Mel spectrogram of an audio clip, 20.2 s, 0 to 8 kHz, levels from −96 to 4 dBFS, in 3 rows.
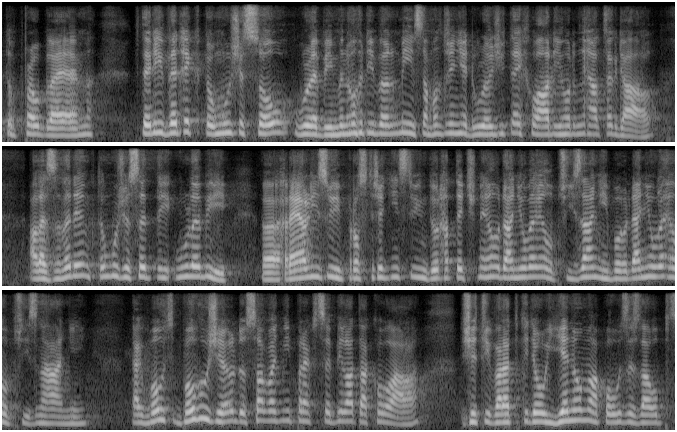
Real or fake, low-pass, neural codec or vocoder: fake; 7.2 kHz; codec, 16 kHz in and 24 kHz out, 0.8 kbps, FocalCodec, streaming, 65536 codes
